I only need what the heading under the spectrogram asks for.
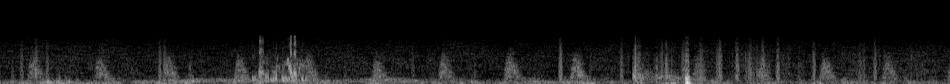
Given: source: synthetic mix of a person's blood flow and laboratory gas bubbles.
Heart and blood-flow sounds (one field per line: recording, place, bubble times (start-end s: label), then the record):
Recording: Doppler ultrasound of blood flow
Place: subclavian vein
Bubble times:
2.52-3.12 s: bubbles
From the record:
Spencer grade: 1 (occasional bubble signal discernible with the cardiac motion signal, with majority of cardiac periods free of bubbles)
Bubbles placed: anywhere in the cardiac cycle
